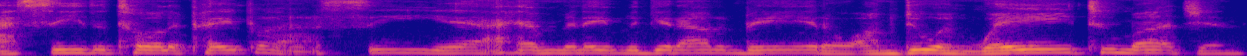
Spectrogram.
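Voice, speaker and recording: Somewhat breathy and dark, mellow in tone, a woman's voice moves at a moderate pace. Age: 70s. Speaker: community speaker and mindfulness teacher. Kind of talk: reflective talk. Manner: animated.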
